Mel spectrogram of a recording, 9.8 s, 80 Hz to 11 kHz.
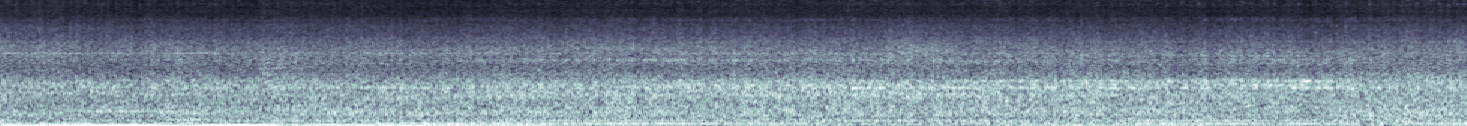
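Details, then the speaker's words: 2011 BMW E90 M3 at first start after a VF Engineering supercharger install: steady even idle with a constant supercharger hum on top, settled and healthy; normal idle. "Instantly you can hear right away the supercharger just has this crazy sound to it."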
